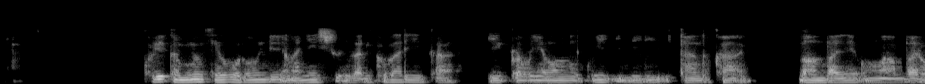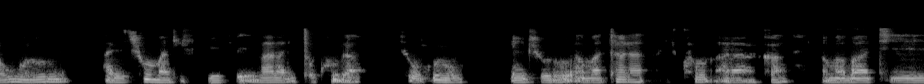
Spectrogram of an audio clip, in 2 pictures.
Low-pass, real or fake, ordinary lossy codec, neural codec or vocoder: 5.4 kHz; fake; MP3, 32 kbps; codec, 32 kHz, 1.9 kbps, SNAC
